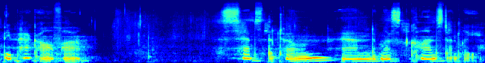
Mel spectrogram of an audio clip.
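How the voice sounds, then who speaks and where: A woman voicing a calm, attentive vampire doctor in a gentle, breathy, mostly whispered ASMR roleplay, speaking in a measured way. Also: mid-range voice, a little hiss or hum, full character voice. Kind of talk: soft-spoken ASMR roleplay.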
